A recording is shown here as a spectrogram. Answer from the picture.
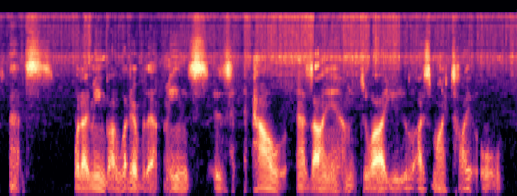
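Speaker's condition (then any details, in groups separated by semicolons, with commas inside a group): Cerebral palsy; from birth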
